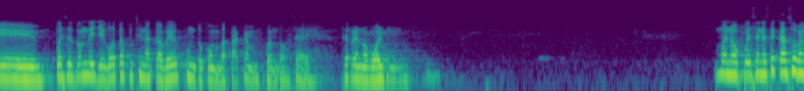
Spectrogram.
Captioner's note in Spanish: habla en wixárika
